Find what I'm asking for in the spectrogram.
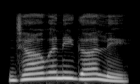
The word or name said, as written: ಜಾವನಿಗಾಲೆ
